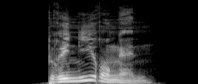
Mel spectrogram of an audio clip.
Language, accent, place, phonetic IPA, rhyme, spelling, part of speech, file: German, Germany, Berlin, [bʁyˈniːʁʊŋən], -iːʁʊŋən, Brünierungen, noun, De-Brünierungen.ogg
- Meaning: plural of Brünierung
